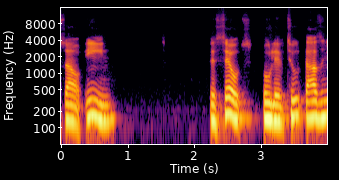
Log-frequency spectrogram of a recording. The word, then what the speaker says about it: Samhain: Oh, sir, it says Halloween's origins date back to the ancient Celtic festival of Samhain, Right, pronounced Samhain.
